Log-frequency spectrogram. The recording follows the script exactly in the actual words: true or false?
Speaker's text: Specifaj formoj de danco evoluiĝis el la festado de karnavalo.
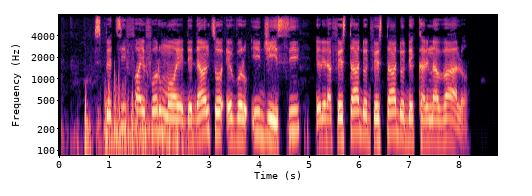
false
